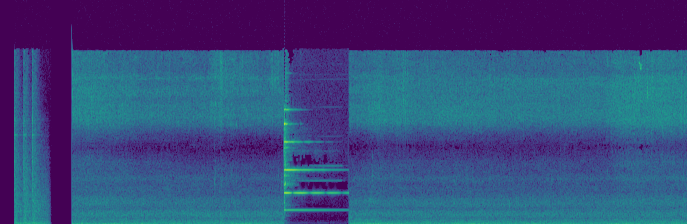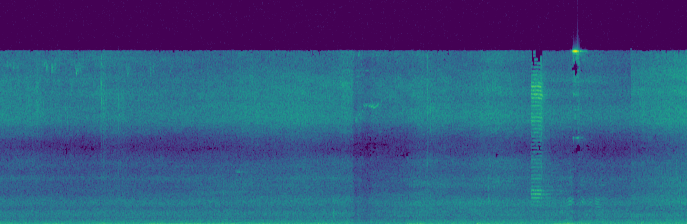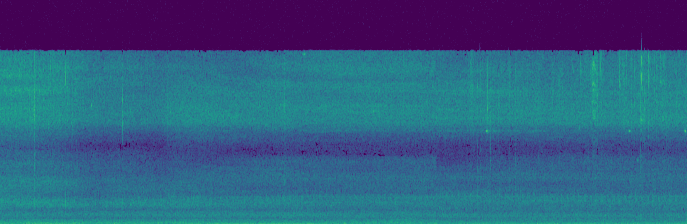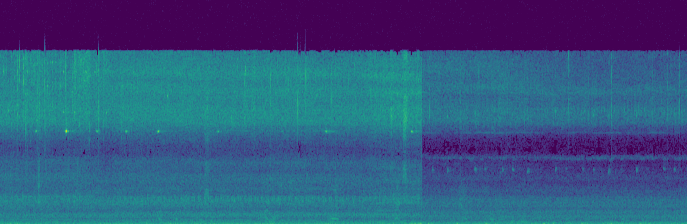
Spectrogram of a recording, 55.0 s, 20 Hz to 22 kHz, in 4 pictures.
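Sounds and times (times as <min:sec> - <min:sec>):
cars passing with low rumble: 0:00.4 - 0:05.8, 0:07.0 - 0:54.9.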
